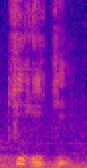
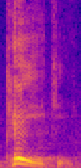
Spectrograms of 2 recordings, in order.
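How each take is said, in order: First: The first syllable has a plain long vowel. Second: The first syllable has a gliding diphthong. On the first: The speaker calls it wrong. "if you do it incorrectly, your program will do keiki or kiiki" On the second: The speaker calls it right. "so we want it to be keiki"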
